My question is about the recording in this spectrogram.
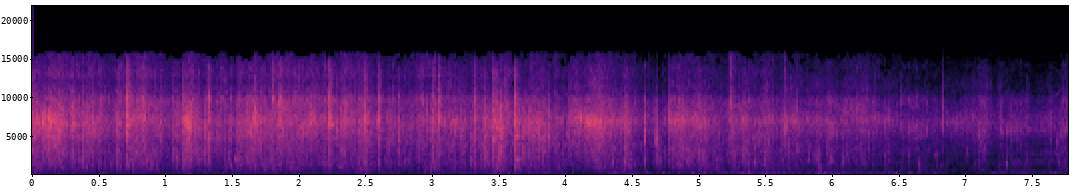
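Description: Footsteps crunching on dry leaves and gravel, mixed with the rattle and crunch of a metal deer cart loaded with treestands as it is pulled along the trail: a steady run of irregular clicks and crunches.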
